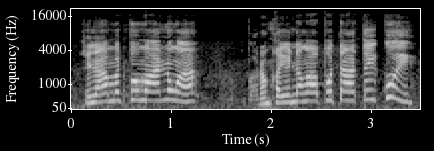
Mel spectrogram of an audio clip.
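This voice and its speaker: A woman's voice: very high-pitched, fairly quick, bright, forceful tone, heavily acted. A woman with a Filipino accent playing an earnest, polite orphaned runaway boy in a radio drama, with a childlike voice. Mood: hopeful, grateful. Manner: polite, deferential.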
